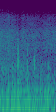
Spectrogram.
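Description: Strong wind buffets the microphone on the seashore at Fleetwood, a loud, steady roar with low rumbling gusts and surf mixed in, with no voices.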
